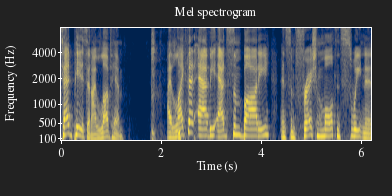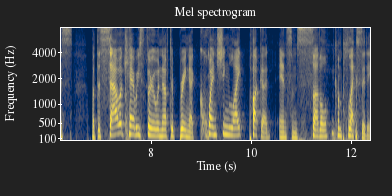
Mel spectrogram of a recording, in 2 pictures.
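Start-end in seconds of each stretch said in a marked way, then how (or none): 2.1-12.4 put-on old lady voice, pitched higher.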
